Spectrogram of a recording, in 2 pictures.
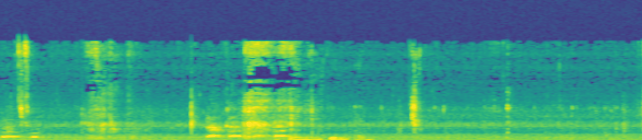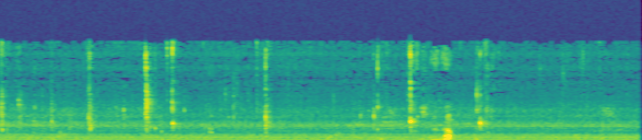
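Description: A young woman chews food noisily close to the microphone.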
